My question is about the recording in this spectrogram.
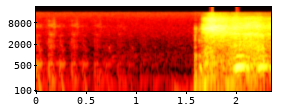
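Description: A chanting man's voice dies away in a fading echo through the sound system, then after a moment of near silence he takes a sharp, loud breath into the close microphone about a second and a half in.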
